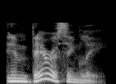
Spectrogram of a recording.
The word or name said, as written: embarrassingly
